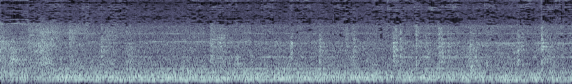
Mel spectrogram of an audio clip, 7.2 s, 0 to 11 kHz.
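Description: Steady loud rumble and hiss of aircraft noise inside a C-17 Globemaster III cargo hold, with scattered metallic clicks and clinks of tie-down chains being handled.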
